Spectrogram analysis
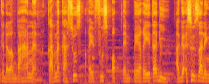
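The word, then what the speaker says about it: refus d'obtempérer: Yang mana di dalam istilah Perancisnya tulisannya tuh kayak gini, bacanya itu refus obtempere. Tulisannya ya refus de obtempere gitu ya.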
